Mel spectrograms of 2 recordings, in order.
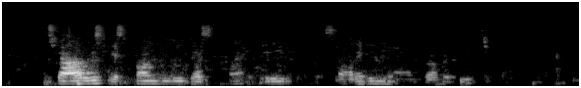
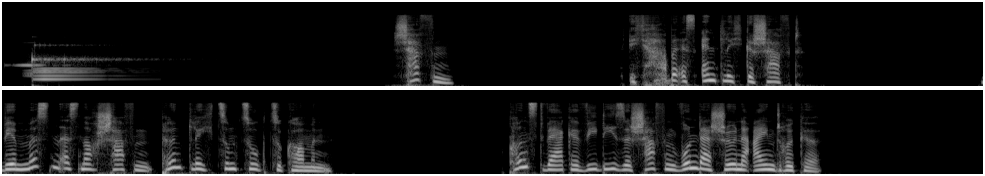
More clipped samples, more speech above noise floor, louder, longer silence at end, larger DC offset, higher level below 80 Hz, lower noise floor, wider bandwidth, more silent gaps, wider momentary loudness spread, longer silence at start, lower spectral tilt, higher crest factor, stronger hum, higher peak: neither; second, 38 dB vs over 65 dB; first, -20 LUFS vs -26 LUFS; second, 1.1 s vs 1.65 s; neither; second, -68 dBFS vs -54 dBFS; second, -59 dBFS vs under -90 dBFS; second, 7.2 kHz vs 12 kHz; second, none vs 2.58-2.64 s, 3.75-3.81 s, 4.91-4.99 s, 6.10-6.17 s, 8.41-8.50 s, 9.61-9.67 s, 13.51-13.61 s, 14.72-14.78 s; first, 26 LU vs 13 LU; first, 0.45 s vs 0.15 s; first, -7 dB/octave vs -4 dB/octave; about the same, 22 dB vs 20 dB; neither; first, 0 dBFS vs -8 dBFS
